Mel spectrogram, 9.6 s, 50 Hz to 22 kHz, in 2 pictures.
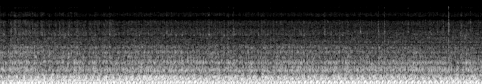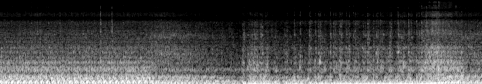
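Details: Twin-turbo LSX V8 Nissan 240SX first start after new turbo setup, on Holley Terminator X wizard base tune, fuel pressure not yet set, out of gear; loud deep rumble, lumpy idle, throttle blips rising and falling cleanly, normal revving.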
